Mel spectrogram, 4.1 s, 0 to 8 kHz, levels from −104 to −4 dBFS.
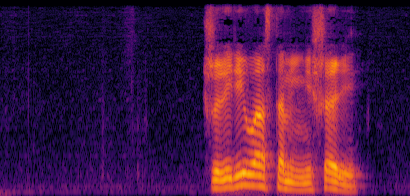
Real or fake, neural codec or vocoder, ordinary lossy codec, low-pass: fake; codec, 24 kHz, 0.9 kbps, WavTokenizer, medium speech release version 2; none; 7.2 kHz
